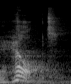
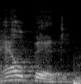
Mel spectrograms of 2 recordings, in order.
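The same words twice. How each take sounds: First: Helped said as one syllable ending in t, HELPT; helped clipped to helpt, no extra vowel; correct pronunciation. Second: Helped said with a full extra syllable, HEL-ped; helped split in two, hel-PED, the mistake; wrong pronunciation. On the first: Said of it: "É helped". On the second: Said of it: "Não é helped". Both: Shown as a demonstration.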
